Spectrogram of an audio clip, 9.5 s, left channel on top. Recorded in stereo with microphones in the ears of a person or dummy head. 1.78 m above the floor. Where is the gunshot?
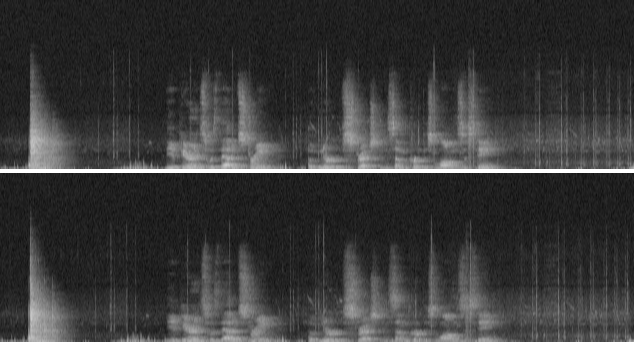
45° right (ahead or behind), 0.7 m.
